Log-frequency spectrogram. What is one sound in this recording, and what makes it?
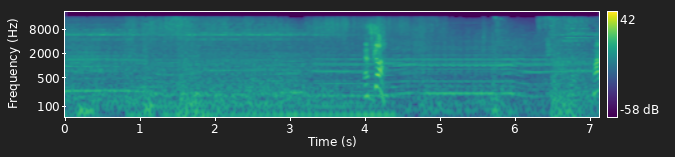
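A racing car engine hums steadily.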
